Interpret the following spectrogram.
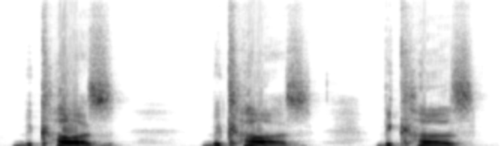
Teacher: la forma débil la vamos a reducir por una a corta o sha muy muy cortita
